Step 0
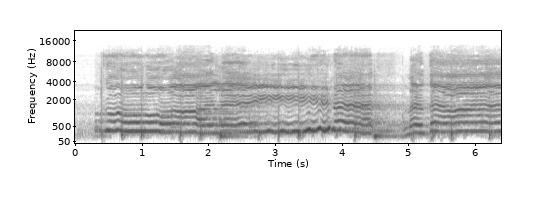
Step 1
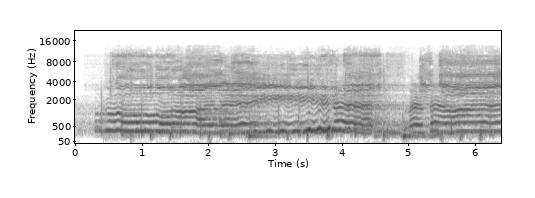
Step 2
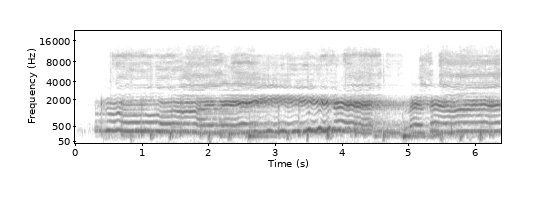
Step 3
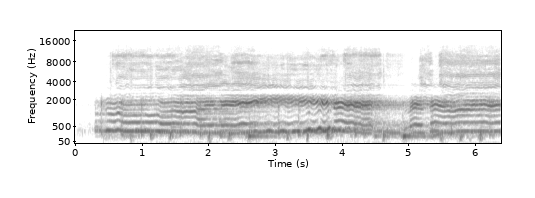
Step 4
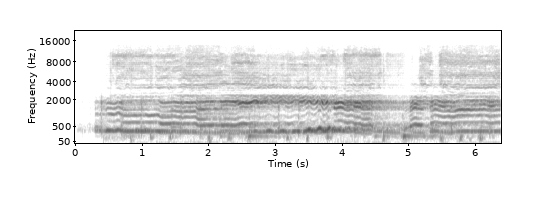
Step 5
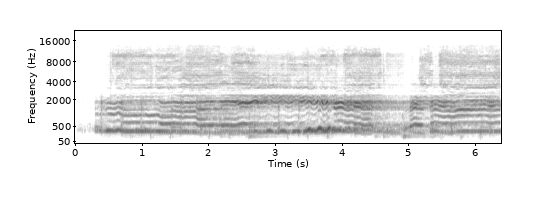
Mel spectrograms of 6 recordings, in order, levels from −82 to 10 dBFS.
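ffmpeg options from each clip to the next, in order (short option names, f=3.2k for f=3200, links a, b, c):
-filter_complex "[0:a]acontrast=62,acrossover=split=270|2400[a][b][c];[c]adelay=140[d];[a]adelay=430[e];[e][b][d]amix=inputs=3:normalize=0,volume=-3.5dB"
-af "anlmdn=0.1,firequalizer=gain_entry='entry(140,0);entry(810,-12);entry(1300,-4);entry(1800,12);entry(2700,-25);entry(4100,-12);entry(13000,-1)':delay=0.05:min_phase=1,volume=-6.5dB"
-af anull
-af "aecho=1:1:2.2:0.82"
-af "highpass=f=270:w=0.5412,highpass=f=270:w=1.3066"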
